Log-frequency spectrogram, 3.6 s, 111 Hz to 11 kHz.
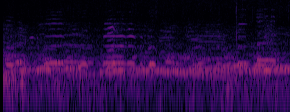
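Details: Swans in early February around 8 a.m., running upwind before taking flight; a dense chorus of overlapping nasal honks from many birds, steady and continuous with slight rises and falls.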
